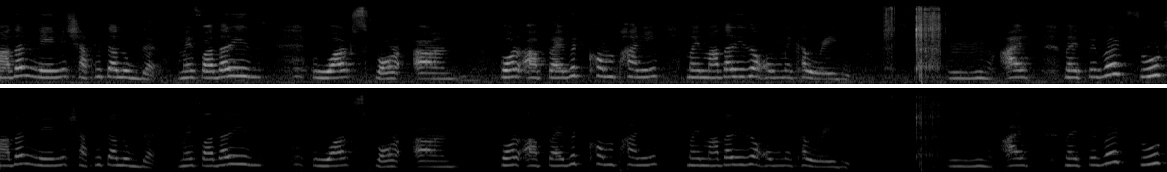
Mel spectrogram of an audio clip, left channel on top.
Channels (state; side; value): quieter; right; 11.5 dB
